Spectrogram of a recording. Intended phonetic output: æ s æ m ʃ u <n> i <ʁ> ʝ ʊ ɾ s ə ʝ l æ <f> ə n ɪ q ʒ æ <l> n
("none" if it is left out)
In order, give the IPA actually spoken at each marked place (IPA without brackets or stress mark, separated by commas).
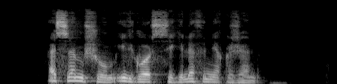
m, ð, f, none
